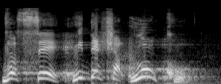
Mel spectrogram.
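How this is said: It is said in an irritated tone. "A pessoa está irritada"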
